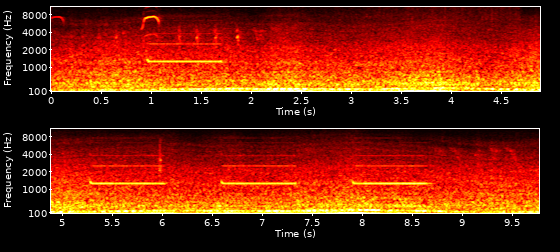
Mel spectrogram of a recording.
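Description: A warning beeper beeps in short bursts.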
